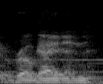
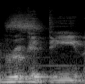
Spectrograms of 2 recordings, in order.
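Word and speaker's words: Roegadyn: I am playing as Skarndrist, and I am a Rogaiden. Or is that how you say it? Nope. Who cares? I don't know how you say it. Rugadin? Close Whatever. Wasn't it Rugadine? Yes. Rugadine.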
